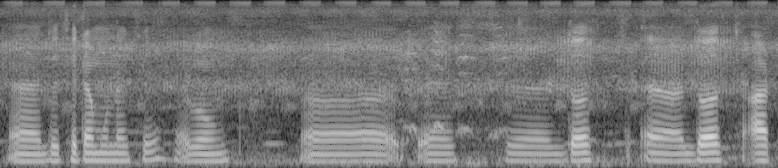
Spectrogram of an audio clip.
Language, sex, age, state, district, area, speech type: Bengali, male, 45-60, West Bengal, Purba Bardhaman, rural, spontaneous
